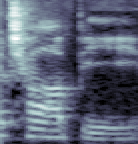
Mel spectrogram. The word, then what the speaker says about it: Sapi: behind it so um Eva choppy is a researcher her last name is spelled sapi she's a PhD she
